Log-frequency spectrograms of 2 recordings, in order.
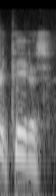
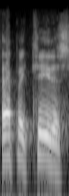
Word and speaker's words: Epictetus: the Seneca and epic ticked acai I can't pronounce Akitas epictetus there you go but those guys are transformational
